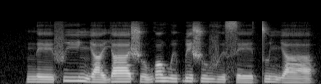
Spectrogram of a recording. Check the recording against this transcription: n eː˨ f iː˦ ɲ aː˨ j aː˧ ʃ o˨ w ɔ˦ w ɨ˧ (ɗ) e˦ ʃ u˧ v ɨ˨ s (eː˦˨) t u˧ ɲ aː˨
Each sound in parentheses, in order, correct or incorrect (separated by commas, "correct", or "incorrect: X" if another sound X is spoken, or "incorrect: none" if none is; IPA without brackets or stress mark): incorrect: ɓ, incorrect: eː˨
